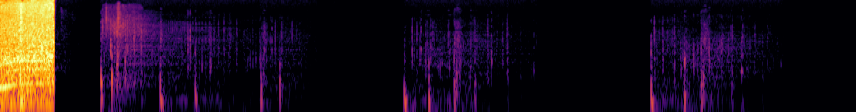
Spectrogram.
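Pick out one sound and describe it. Footsteps echo on a hard floor in a large enclosed space.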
